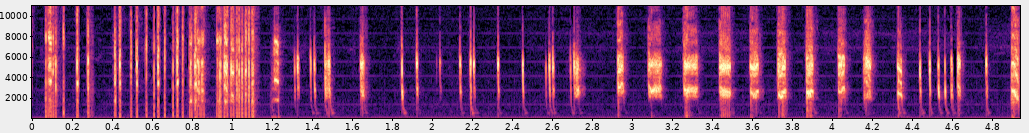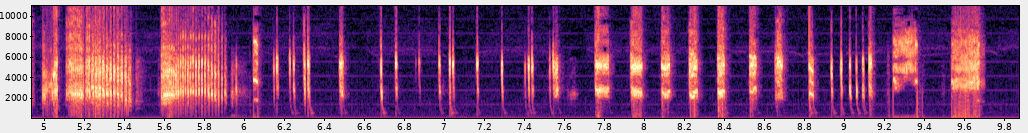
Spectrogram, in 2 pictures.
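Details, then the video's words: Swiftlet calling sound used as an external lure: rapid, high, buzzy twittering chirps in quick repeated bursts with brief gaps, like a busy roost chorus. "Swiftlet Sound"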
